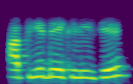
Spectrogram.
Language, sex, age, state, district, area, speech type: Hindi, female, 30-45, Madhya Pradesh, Balaghat, rural, conversation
